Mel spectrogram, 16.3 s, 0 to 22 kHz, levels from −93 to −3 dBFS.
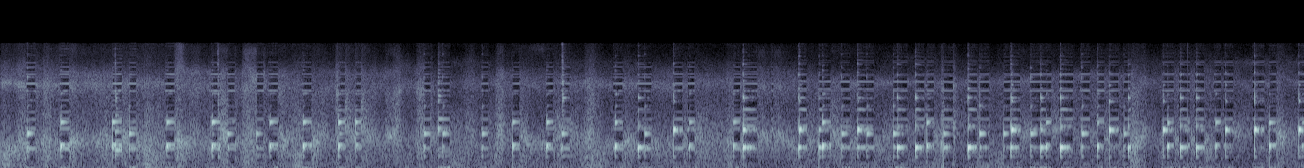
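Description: From 0.0 to 12.87 s the audio keeps dropping out into a smooth synthetic hiss, about 8.3 s of it in total. That's likely sound chopped by the voice detector, with comfort noise filling the gaps. The same chopping returns from 13.14 s to the end at 16.31 s. Overlapping chunks show up at 4.44–4.64 s, 9.64–9.84 s and 14.84–15.04 s: every 5 s a 200 ms piece plays twice, giving a little stutter at each join. The call path's G.722 leaves nothing above 8 kHz.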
